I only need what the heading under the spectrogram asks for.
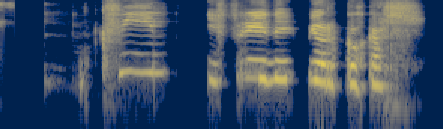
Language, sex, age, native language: Icelandic, female, 9, Icelandic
